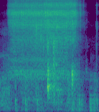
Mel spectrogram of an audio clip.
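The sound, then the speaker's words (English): Tap water runs over a food processor blade being rinsed after making coconut date bars: a steady hiss of running water lasts about one and a half seconds, then stops, followed by a few faint knocks. “I do have to rinse the blade.”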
